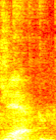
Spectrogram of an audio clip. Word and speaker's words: GIF: watch it it is jeff the Creator said is pronounced jiff I won't be one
